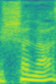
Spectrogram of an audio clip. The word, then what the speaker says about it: Chanaz: à voir tout cela alors cet endroit c'est Chana c'est pas très loin d'exb c'est pas très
